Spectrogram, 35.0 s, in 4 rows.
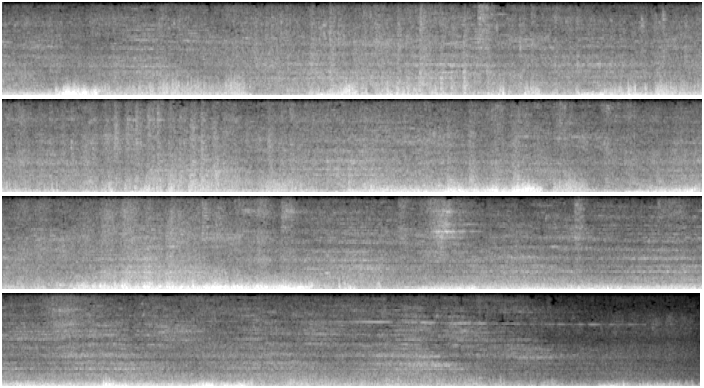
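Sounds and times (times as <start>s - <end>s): wheels clattering over rail joints: 0.0s - 30.3s
high wheel squeal: 12.1s - 34.9s.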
